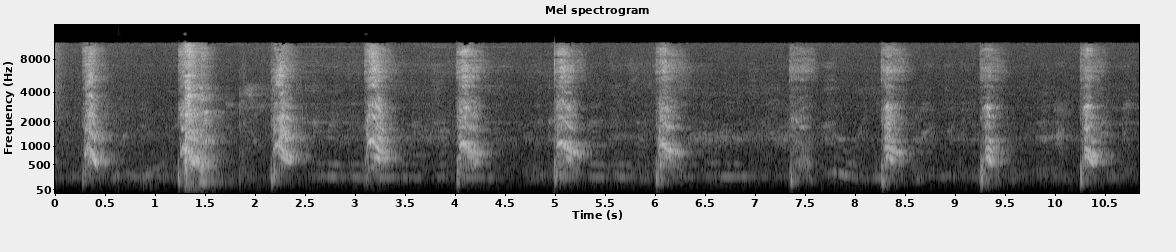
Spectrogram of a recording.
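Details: A Cocker Spaniel puppy coughs in short, harsh bursts, about one each second.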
